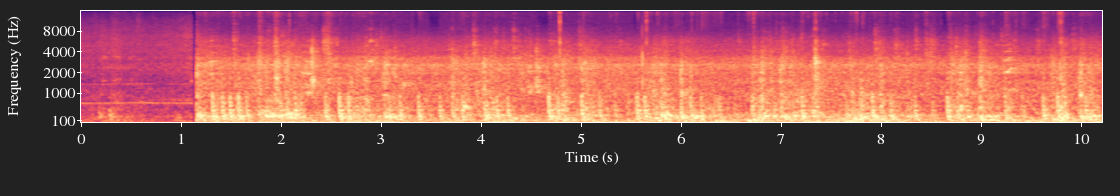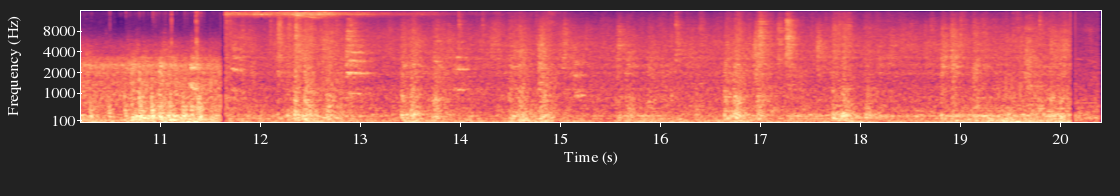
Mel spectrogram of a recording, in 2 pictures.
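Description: Running noise of the Hanayome Noren, a KiHa 48 diesel railcar, heard on board: a steady rumble with wheels clacking over the rail joints. It starts about a second in, loud, and about halfway through drops abruptly to a quieter level.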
